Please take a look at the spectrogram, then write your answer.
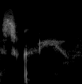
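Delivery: barely voiced, just breathing the words; mouthed whisper. [name] mouthing an insult at Rob across the fire pit, whispered. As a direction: mouth it silently so only he catches it. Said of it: "She mouths it".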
